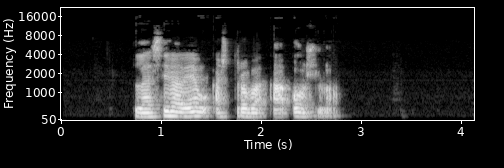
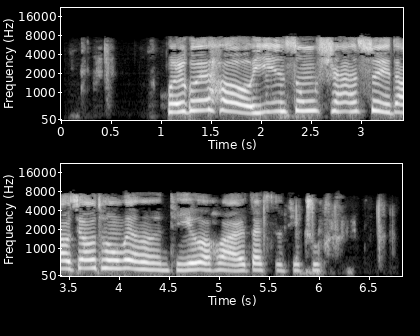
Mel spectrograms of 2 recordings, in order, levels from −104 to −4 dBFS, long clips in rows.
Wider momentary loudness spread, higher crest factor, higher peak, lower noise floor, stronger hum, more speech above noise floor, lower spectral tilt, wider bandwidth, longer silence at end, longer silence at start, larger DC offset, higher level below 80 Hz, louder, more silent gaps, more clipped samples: second, 12 LU vs 15 LU; about the same, 16 dB vs 14 dB; about the same, -2 dBFS vs 0 dBFS; first, -82 dBFS vs -55 dBFS; neither; first, 67 dB vs 42 dB; first, -5.5 dB/octave vs -1 dB/octave; first, 9.2 kHz vs 8.2 kHz; first, 1.35 s vs 0.2 s; first, 0.75 s vs 0.45 s; neither; about the same, -62 dBFS vs -62 dBFS; second, -15 LUFS vs -12 LUFS; neither; neither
